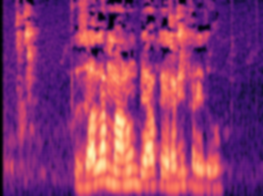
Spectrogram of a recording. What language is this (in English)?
Sindhi Bhil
